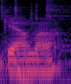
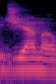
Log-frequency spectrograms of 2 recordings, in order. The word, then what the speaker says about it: Gemma: knew this chick named gamma she was so into me i'm sorry it'd be gemma wouldn't it i keep forgetting that that's how that name is pronounced terry you're kind of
